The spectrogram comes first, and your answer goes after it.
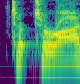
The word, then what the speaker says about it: Tyrod: Yeah, or Tyrod, is that how you say his name? I always call him Tyrod. So it's Tyrod, apparently.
